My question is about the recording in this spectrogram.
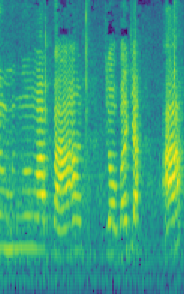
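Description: A young girl singing in short phrases, opening on one long held note.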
